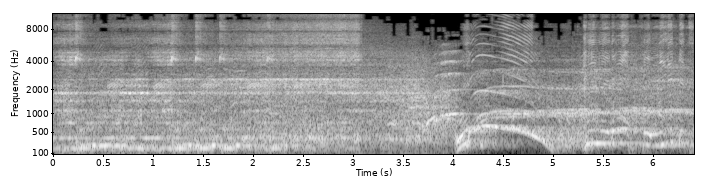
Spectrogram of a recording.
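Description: Audience cheering and whooping, with voices swooping up and down in pitch from about four seconds in, as a routine ends.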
